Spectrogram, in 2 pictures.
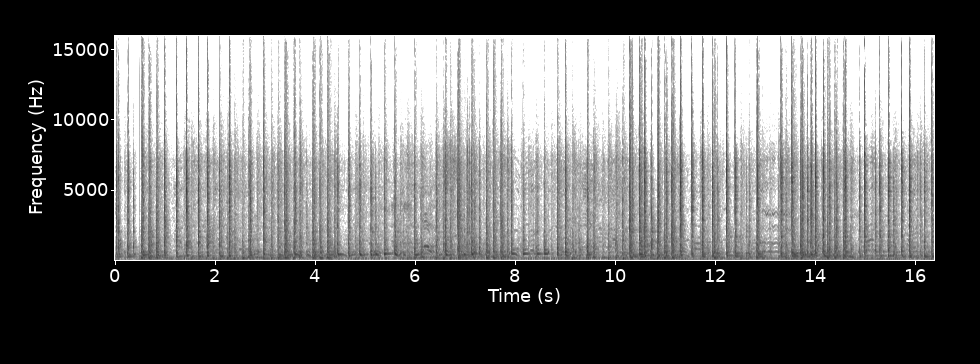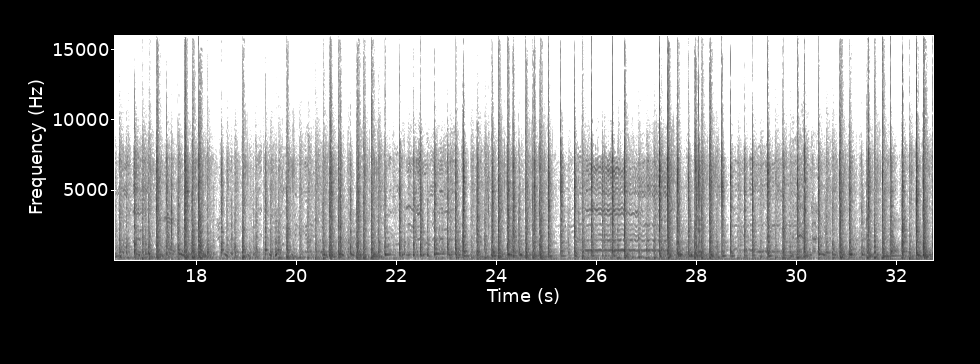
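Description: Rapid drumming, with many quick strokes throughout, along with voices from a crowd.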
